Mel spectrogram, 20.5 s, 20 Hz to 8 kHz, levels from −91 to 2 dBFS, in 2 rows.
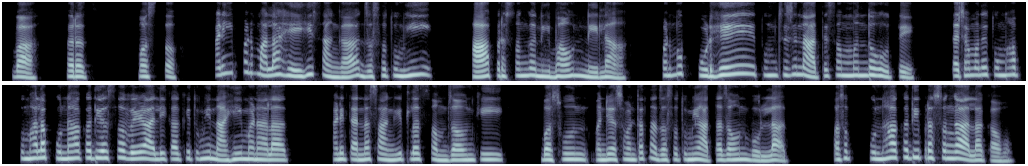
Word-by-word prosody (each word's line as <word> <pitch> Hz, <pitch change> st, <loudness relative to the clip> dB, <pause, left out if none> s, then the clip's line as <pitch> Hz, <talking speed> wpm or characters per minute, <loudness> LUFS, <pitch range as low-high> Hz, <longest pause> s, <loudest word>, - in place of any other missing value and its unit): वाह! 185 Hz, -4 st, +3 dB, 0.3 s
खरंच 205 Hz, -2 st, +2 dB, 0.5 s
मस्त 210 Hz, 0 st, -3 dB, 0.5 s
आणि 295 Hz, +6 st, -2 dB
पण 375 Hz, -, -4 dB
मला 255 Hz, -1 st, +1 dB
हेही 230 Hz, +3 st, +3 dB
सांगा, 205 Hz, -7 st, 0 dB
जसं 205 Hz, +4 st, -3 dB
तुम्ही 235 Hz, +3 st, +2 dB, 0.5 s
हा 200 Hz, +2 st, +8 dB
प्रसंग 235 Hz, +2 st, -1 dB
निभावून 215 Hz, +4 st, +3 dB
नेला 190 Hz, -1 st, +1 dB, 0.5 s
पण 250 Hz, -1 st, -2 dB
मग 300 Hz, +4 st, -3 dB
पुढे 240 Hz, +3 st, +4 dB, 0.3 s
तुमचे 250 Hz, 0 st, -3 dB
जे 270 Hz, -, -4 dB
नातेसंबंध 245 Hz, +1 st, +1 dB
होते, 195 Hz, -7 st, 0 dB, 0.4 s
त्याच्यामध्ये 250 Hz, +3 st, -1 dB
तुम्हा 260 Hz, +1 st, -1 dB
तुम्हाला 255 Hz, +2 st, +1 dB
पुन्हा 245 Hz, +1 st, +3 dB
कधी 265 Hz, 0 st, +2 dB
असं 265 Hz, +1 st, +1 dB
वेळ 235 Hz, +1 st, +3 dB
आली 220 Hz, -1 st, +2 dB
का -, -, +2 dB
की -, -, -5 dB
तुम्ही 240 Hz, +2 st, +1 dB
नाही 190 Hz, +4 st, +2 dB
म्हणालात 200 Hz, -3 st, +2 dB, 0.5 s
आणि 215 Hz, +1 st, +2 dB
त्यांना 205 Hz, 0 st, +2 dB
सांगितलंत 215 Hz, +1 st, 0 dB
समजावून 190 Hz, 0 st, +1 dB
की 205 Hz, 0 st, -1 dB, 0.5 s
बसून 210 Hz, +2 st, +1 dB
म्हणजे 195 Hz, 0 st, 0 dB
असं 205 Hz, +1 st, -1 dB
म्हणतात 205 Hz, +3 st, -1 dB
ना, 240 Hz, -, -2 dB
जसं 195 Hz, +1 st, -5 dB
तुम्ही 205 Hz, +1 st, +2 dB
आता 195 Hz, -1 st, 0 dB
जाऊन 200 Hz, +2 st, +2 dB
बोललात 175 Hz, 0 st, 0 dB, 0.5 s
असं 210 Hz, -, -2 dB, 0.2 s
पुन्हा 235 Hz, +3 st, +3 dB
कधी 285 Hz, 0 st, 0 dB
प्रसंग 260 Hz, -2 st, 0 dB
आला 195 Hz, -6 st, +3 dB
का 160 Hz, -, -3 dB
हो? 150 Hz, 0 st, -5 dB
220 Hz, 165 wpm, -22 LUFS, 195-250 Hz, 0.5 s, हा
